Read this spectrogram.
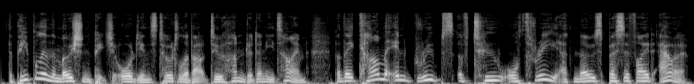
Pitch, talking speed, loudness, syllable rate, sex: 145 Hz, 225 wpm, -16 LUFS, 5.9 syllables/s, male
